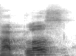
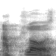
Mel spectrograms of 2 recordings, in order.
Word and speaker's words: applause: that step Round of Applause for all of you Applause not Applause right applause applause not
